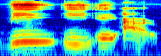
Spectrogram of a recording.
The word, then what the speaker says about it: bear: So now we have most questions especially in W putting together B E R and then B E A R. So B E A R is pronounced bear.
